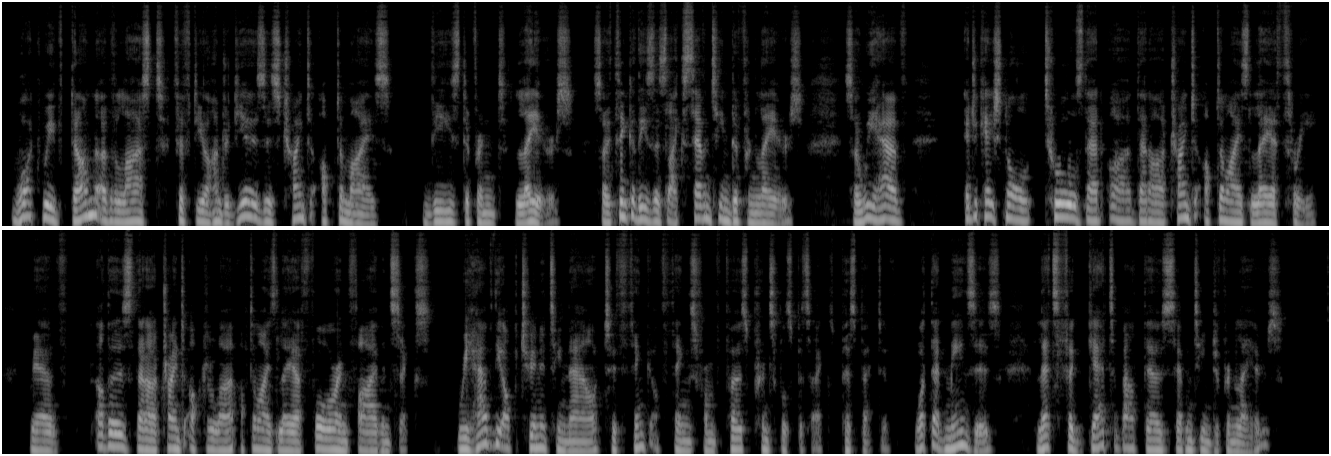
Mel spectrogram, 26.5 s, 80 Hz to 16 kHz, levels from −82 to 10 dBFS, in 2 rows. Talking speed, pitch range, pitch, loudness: 175 wpm, 120-150 Hz, 135 Hz, -30 LUFS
